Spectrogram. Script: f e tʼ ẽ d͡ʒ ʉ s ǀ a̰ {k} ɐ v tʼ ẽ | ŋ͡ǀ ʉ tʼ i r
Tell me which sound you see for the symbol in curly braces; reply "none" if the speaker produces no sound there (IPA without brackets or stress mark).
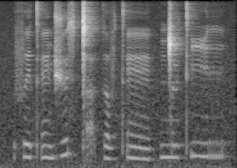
k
